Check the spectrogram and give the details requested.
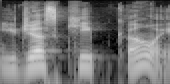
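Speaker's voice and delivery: play-acted dry deadpan, flat level tone. Retelling a woman's answer to the group's question: imitating a deadpan reply. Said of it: "she deadpans us and she goes".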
